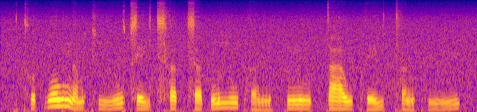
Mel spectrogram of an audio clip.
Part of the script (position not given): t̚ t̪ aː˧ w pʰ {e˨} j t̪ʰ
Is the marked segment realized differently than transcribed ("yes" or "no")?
yes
